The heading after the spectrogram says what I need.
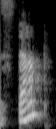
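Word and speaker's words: Stannp: website called stamp it's although it's spelled with a letter n it's actually pronounced a stamp and it's where your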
